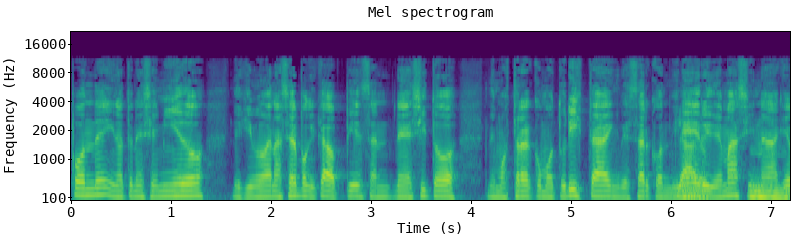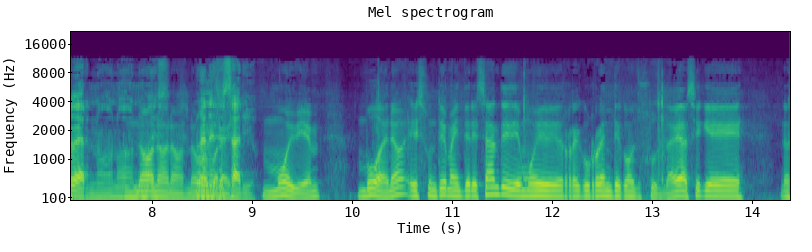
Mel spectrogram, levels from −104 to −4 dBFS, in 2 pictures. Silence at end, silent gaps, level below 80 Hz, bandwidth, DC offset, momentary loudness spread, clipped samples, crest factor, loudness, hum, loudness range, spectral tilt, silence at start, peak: 0 s; none; -56 dBFS; 11.5 kHz; under 0.1%; 8 LU; under 0.1%; 18 dB; -22 LUFS; none; 3 LU; -6 dB/octave; 0 s; -4 dBFS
